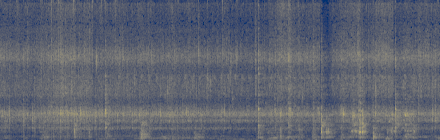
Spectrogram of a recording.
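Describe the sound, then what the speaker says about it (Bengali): Onion and chicken stirred in a hot pan, a continuous background sizzle with light clinks and scrapes of a utensil against the pan, close by, no speech. "তারপর পেঁয়াজটা দিয়ে ভালোভাবে একটু নেড়ে ফেলে নিচ্ছি"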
